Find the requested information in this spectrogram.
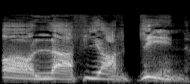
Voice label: Vrykul Female Warrior Greeting

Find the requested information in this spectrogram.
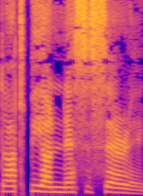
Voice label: Troll Female Laid Back Pissed; NPC

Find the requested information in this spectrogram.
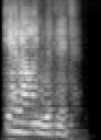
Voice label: Gnome Female Greeting; Death Knight

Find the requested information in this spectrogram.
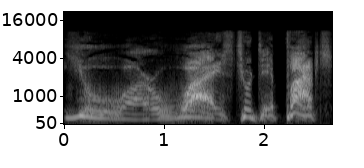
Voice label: Vrykul Female Warrior Farewell

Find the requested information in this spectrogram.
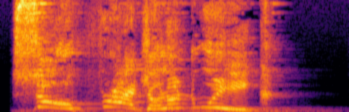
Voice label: Slay, Creature; Steelbreaker

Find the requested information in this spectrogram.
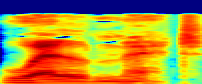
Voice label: Tauren Male Elder NPC Greeting

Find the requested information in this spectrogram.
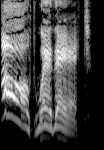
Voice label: Vrykul Female Magic User Greeting

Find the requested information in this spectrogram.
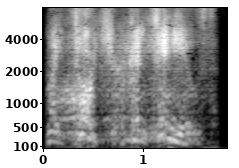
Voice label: Gnome Female Pissed; Death Knight

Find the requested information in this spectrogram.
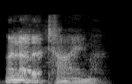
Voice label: Death Knight Male Low Farewell

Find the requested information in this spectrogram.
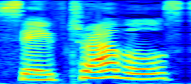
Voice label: Human Female Standard NPC Farewell

